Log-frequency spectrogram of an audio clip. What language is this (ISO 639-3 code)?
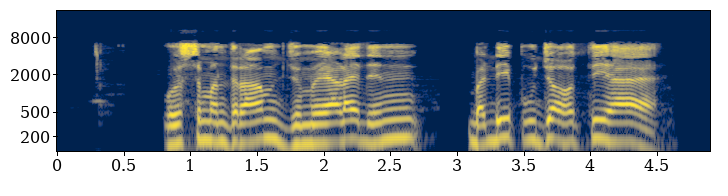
ssi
